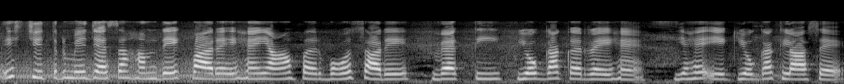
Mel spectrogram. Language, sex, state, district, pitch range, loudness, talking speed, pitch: Hindi, female, Haryana, Jhajjar, 250-275 Hz, -14 LUFS, 165 wpm, 260 Hz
